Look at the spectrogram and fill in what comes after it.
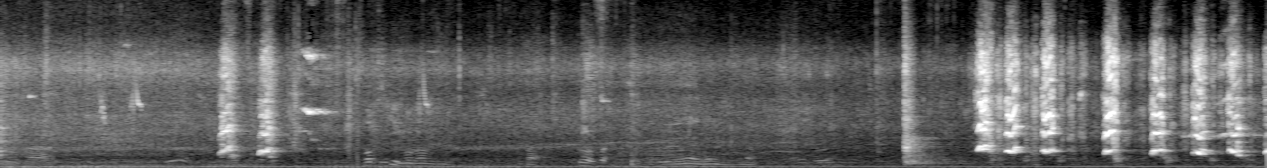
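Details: German Shepherd during a stud session: a pair of sharp barks early on, then a quick run of about seven loud, evenly spaced barks near the end, with murmured voices and a steady low hum between them.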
